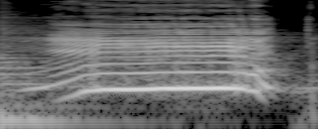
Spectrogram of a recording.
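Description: A single long cow moo rises in pitch, holds steady for over a second, then tapers off, loud with no voices around it.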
